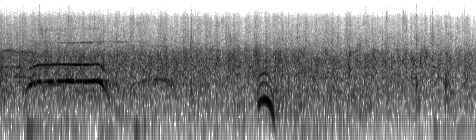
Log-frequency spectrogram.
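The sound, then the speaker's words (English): An audience at the closing ceremonies of a conference applauds the network team steadily for several seconds, a dense wash of clapping with a few whistles and hoots rising above it early on and again midway. “Everybody, a round of applause for the network guys”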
